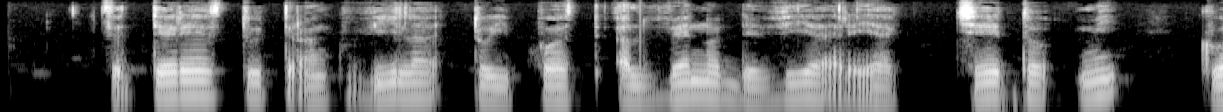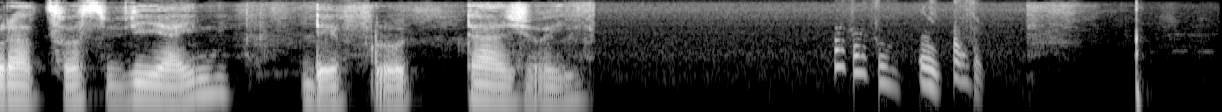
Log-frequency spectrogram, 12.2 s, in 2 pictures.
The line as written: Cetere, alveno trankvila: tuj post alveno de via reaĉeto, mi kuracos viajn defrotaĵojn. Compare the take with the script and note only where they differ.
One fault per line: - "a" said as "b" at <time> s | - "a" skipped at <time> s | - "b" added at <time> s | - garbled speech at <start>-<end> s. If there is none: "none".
- "alveno" said as "estu" at 1.1 s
